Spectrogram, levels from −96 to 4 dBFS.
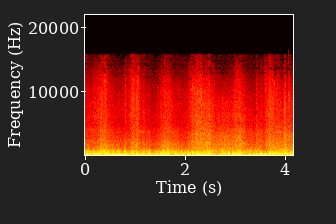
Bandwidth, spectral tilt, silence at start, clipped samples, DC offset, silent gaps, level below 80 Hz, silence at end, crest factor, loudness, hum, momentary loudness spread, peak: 15.5 kHz; -6 dB/octave; 0 s; under 0.1%; under 0.1%; none; -34 dBFS; 0 s; 14 dB; -20 LUFS; none; 3 LU; -4 dBFS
